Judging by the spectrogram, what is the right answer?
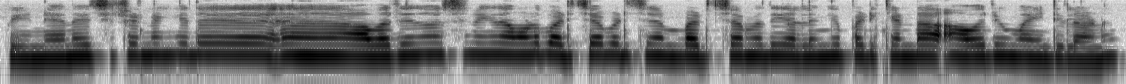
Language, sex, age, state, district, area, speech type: Malayalam, female, 18-30, Kerala, Wayanad, rural, spontaneous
